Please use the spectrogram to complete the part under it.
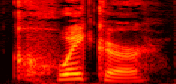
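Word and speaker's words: Kveikur: It's called Quaker, which is not spelled like that, but it's called Quaker.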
